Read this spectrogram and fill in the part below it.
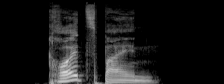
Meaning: sacrum (bone at the base of the spine)
- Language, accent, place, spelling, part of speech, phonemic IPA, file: German, Germany, Berlin, Kreuzbein, noun, /ˈkʁɔɪ̯tsˌbaɪ̯n/, De-Kreuzbein.ogg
